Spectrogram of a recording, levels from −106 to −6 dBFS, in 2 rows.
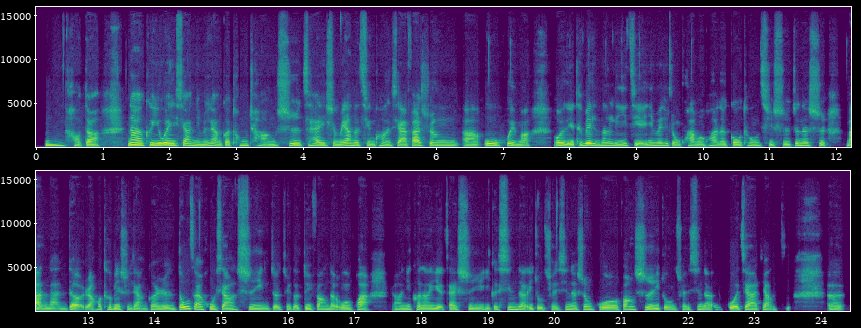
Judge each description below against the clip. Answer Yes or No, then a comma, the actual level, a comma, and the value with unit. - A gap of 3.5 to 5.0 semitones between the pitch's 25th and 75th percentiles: No, average, 3.0 semitones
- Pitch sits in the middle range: Yes, medium, 180 Hz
